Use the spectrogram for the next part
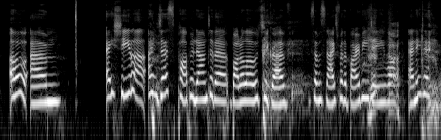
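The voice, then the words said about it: Attempted fake Australian accent. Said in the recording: “fake an Aussie accent, I can't even do it”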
